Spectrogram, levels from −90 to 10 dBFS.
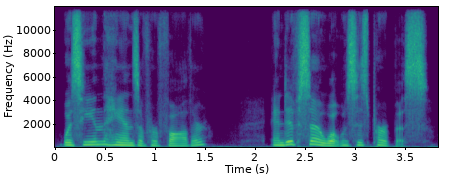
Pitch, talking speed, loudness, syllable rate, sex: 205 Hz, 235 wpm, -20 LUFS, 5.8 syllables/s, female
